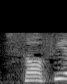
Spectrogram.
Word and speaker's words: صافی: صافی اسم فاعله، مثل رازی و قاضی هم تلفظ باید بشه.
